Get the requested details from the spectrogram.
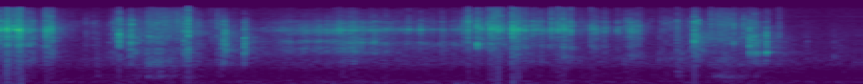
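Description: A utility knife blade cuts scored cubes off the surface of a solid, hand-sized, dry yellow soap bar held in the hand, and the cubes crumble away. The clip is a string of bright, dry crunching and crinkling scrapes with a thin high whistle-like tone running through the middle. It ends in silence after about four seconds.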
